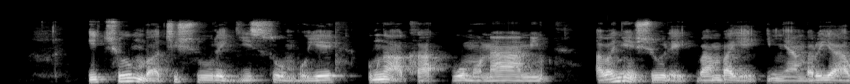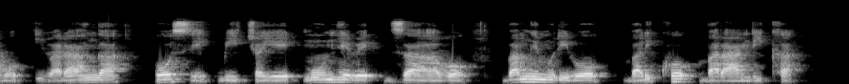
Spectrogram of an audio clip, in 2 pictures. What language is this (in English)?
Rundi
